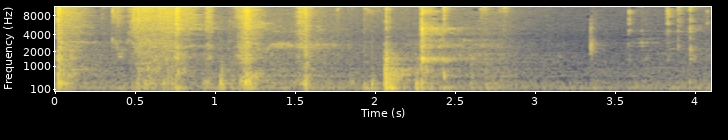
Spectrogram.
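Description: A cardboard box being cut open with a small blade: a string of short scrapes and clicks, thinning out near the end.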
